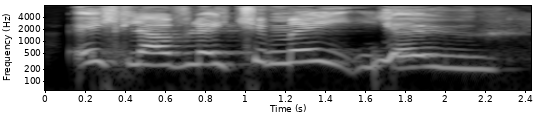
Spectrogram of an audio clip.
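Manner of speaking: put-on very high, prim, polite, proper English child voice. Mocking how Americans write English kids, the speaker does a mock proper English child. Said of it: "But they talk like proper".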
